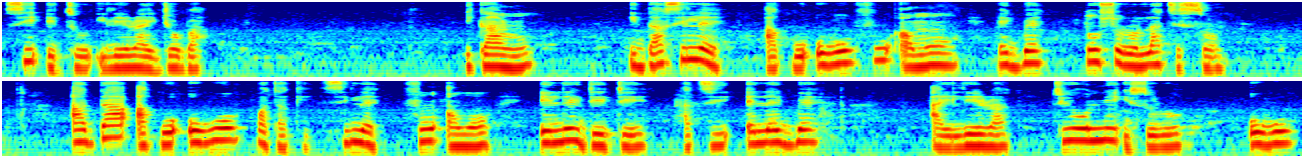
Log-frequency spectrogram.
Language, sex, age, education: Yoruba, female, 30-45, tertiary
